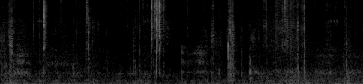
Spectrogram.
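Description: Dry sticks and twigs clicking and cracking as they are handled and laid into a small fire between stones, a scatter of light snaps with a few sharper ones.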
